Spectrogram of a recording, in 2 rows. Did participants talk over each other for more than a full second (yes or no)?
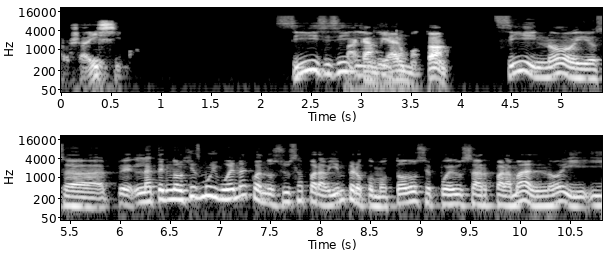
no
